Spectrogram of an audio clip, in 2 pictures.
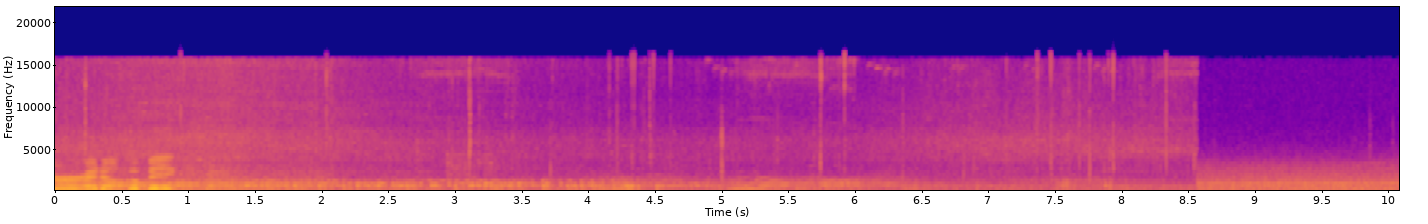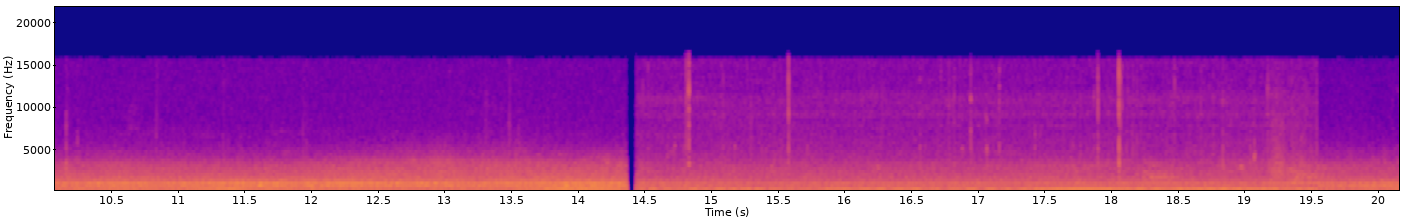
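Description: A small wood fire crackles.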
